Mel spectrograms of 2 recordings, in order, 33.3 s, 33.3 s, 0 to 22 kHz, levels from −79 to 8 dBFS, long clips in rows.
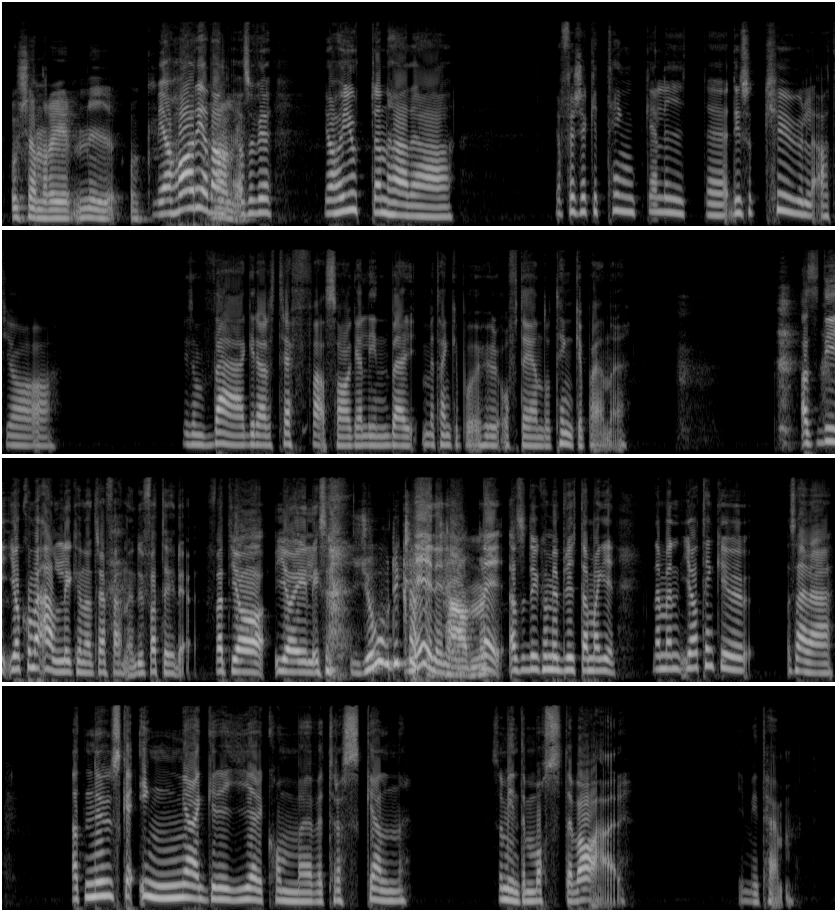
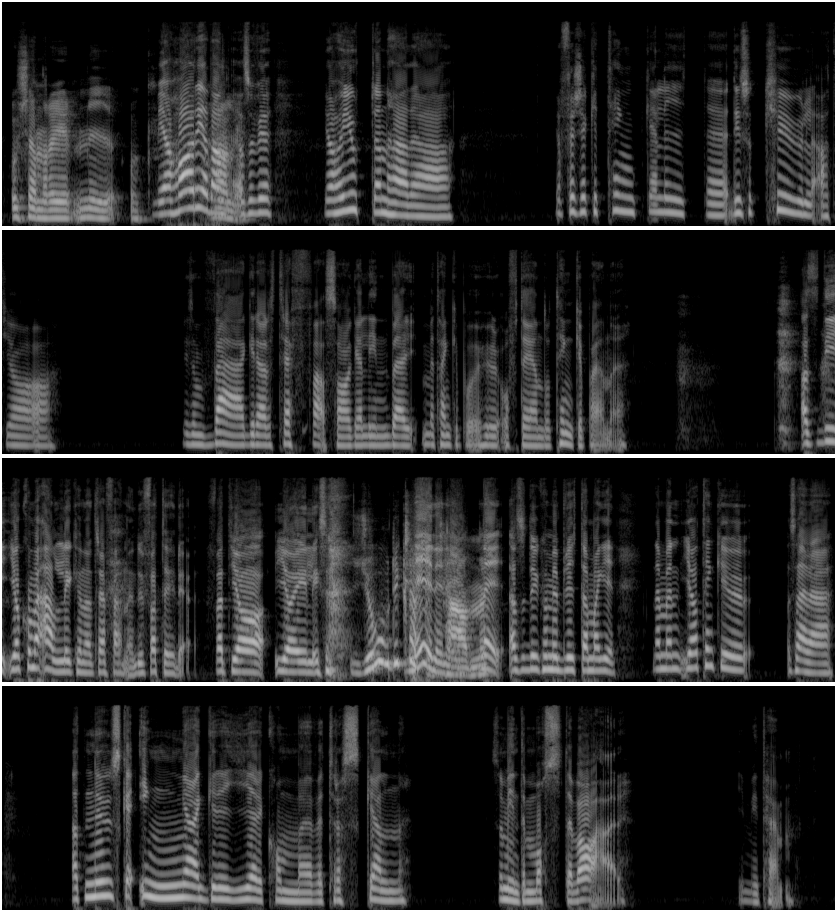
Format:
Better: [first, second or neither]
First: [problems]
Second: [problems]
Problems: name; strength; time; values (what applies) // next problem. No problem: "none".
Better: neither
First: distortion; slight; 1.9% of the sound clipped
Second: distortion; slight; 1.9% of the sound clipped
